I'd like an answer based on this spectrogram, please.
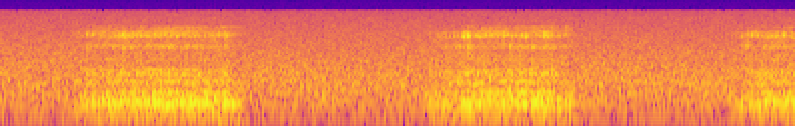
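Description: Rough, fluttering breathing noise on each breath in, about every three and a half seconds, with quiet gaps between: snoring.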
